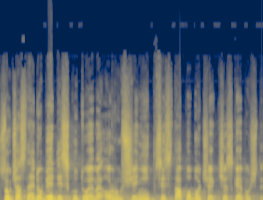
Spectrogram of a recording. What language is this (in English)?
Czech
